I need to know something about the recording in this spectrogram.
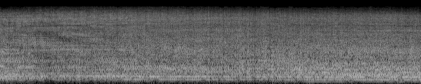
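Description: Engines of a pack of E-Mod modified race cars running hard as the field comes past on a restart, a loud, steady blare of many engines together.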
